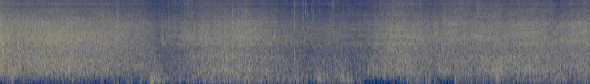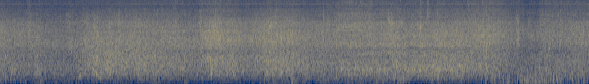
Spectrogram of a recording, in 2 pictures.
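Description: Small waves wash and fizz onto a sandy shore.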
